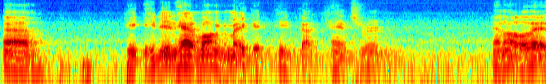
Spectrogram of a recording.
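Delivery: choked-up voice breaking and catching with emotion. Recalling a phone call with a dying man who saved his life: choking up. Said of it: "I'm choking up now".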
